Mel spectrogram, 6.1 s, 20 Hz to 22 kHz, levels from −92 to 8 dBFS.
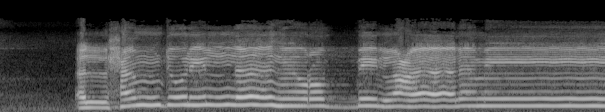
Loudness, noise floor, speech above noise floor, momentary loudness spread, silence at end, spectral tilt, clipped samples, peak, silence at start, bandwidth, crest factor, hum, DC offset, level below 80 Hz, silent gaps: -21 LUFS; -51 dBFS; 30 dB; 5 LU; 0 s; -3.5 dB/octave; under 0.1%; -8 dBFS; 0.75 s; 11 kHz; 14 dB; none; under 0.1%; -60 dBFS; none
